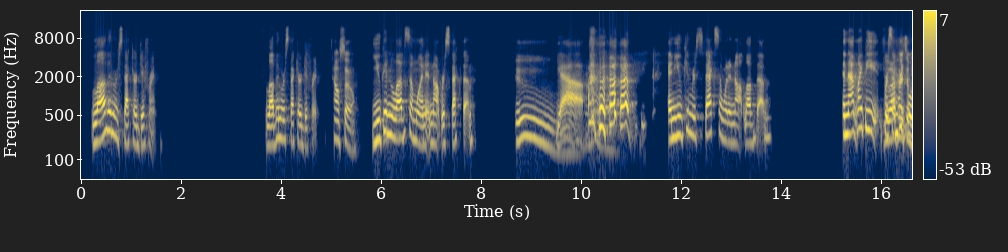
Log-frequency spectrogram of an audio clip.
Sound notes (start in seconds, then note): 10.0 laughing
